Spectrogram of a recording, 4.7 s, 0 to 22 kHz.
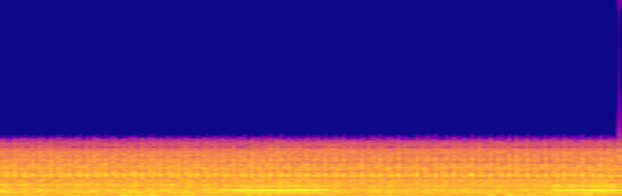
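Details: Volvo V70 TDI diesel idling with an uneven knock about three times a second over a steady clatter; knocking at idle whose cause can't be pinned down by ear.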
